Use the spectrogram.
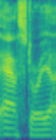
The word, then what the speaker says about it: Astoria: what I can folks it's Astoria because it's not a Storia John Jacob user was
